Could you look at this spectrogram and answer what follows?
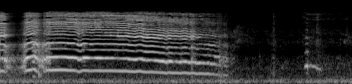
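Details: Sanjak cockerel beginning to crow, a long rich harmonic crow lasting about two seconds, gently falling in pitch toward the end, followed by faint short chirps and quiet background.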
